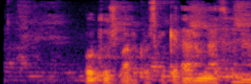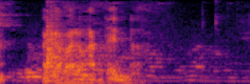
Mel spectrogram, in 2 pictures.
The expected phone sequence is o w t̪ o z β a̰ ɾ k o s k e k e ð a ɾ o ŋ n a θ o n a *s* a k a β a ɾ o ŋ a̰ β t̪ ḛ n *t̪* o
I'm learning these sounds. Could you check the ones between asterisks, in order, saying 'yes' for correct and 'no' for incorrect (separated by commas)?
no, no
